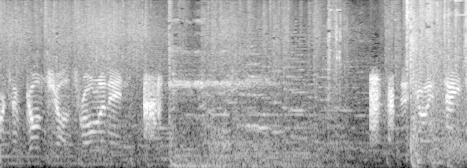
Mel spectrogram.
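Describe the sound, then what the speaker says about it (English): Bursts of gunfire crack out between shouted voices in the video game Mafia, with a sustained rattle of shots in the middle, close and loud. "Reports of gunshots rolling in."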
